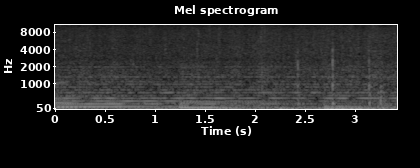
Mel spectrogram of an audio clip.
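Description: Steady drizzle of rain in the colony-building video game Against the Storm, a soft continuous patter with faint scattered droplet ticks, holding at an even level throughout with no talking.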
